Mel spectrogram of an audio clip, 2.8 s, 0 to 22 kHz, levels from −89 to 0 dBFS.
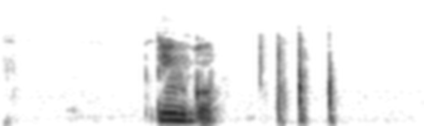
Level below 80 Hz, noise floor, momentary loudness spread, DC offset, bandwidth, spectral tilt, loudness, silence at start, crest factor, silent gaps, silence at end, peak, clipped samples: -74 dBFS; -80 dBFS; 17 LU; under 0.1%; 7.4 kHz; -6 dB/octave; -22 LUFS; 1.05 s; 20 dB; none; 0.6 s; -6 dBFS; under 0.1%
